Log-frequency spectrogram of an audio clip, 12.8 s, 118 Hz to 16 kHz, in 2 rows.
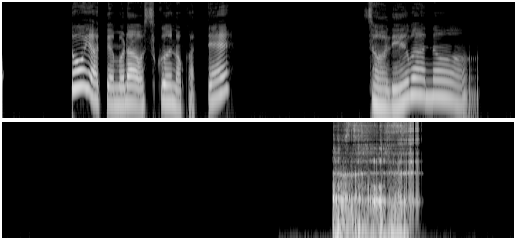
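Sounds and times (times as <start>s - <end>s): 
speech: 0.9s - 2.9s, 4.6s - 6.0s, 11.1s - 11.6s
drawn-out burp blown into someone's ear: 10.5s - 11.7s.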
